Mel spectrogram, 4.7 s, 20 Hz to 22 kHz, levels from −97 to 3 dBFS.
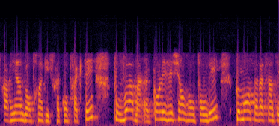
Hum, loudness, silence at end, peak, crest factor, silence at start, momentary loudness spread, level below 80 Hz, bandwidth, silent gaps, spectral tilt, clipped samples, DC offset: none; -22 LUFS; 0 s; -10 dBFS; 12 dB; 0.05 s; 5 LU; -58 dBFS; 5 kHz; none; -8.5 dB/octave; under 0.1%; under 0.1%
